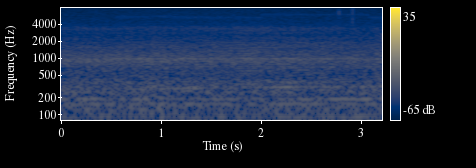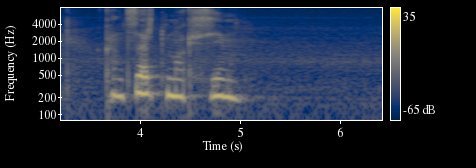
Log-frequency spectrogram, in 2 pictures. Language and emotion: Russian, neutral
